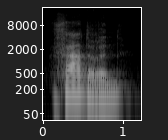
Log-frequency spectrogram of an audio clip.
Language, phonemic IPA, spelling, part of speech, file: Dutch, /ˈvaː.də.rə(n)/, vaderen, noun, Nl-vaderen.ogg
- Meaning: plural of vader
